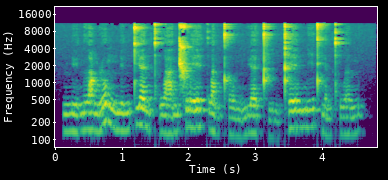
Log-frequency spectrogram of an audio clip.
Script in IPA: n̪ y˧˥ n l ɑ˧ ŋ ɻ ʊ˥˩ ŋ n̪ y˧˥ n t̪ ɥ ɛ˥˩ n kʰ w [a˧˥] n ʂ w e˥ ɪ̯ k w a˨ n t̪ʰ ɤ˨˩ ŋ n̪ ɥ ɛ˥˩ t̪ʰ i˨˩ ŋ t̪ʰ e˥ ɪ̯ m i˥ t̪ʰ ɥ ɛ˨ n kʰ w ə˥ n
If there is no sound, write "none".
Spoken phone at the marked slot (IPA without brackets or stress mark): a˧˥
